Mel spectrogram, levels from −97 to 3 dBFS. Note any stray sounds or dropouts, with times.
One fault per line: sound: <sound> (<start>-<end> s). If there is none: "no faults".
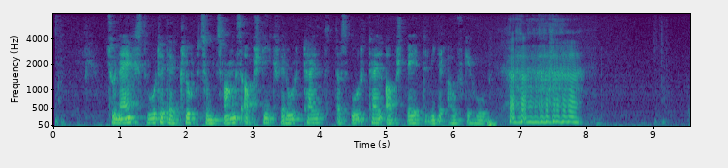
sound: laugh (6.7-8.0 s)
